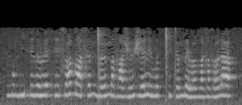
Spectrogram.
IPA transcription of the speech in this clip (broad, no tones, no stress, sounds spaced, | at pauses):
ŋ o ŋ i h e l ə ɹ ɛ h e s o dˤ a s ə ŋ͡ǀ œ m ɛ zˤ a ʒ ø ʒ ɛ l e β ə ǀʰ y t œ m ɛ ɹ ø ðˤ e z ə zˤ œ l a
